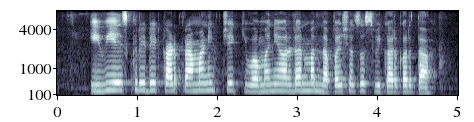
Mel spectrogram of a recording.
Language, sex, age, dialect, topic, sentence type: Marathi, female, 25-30, Southern Konkan, banking, statement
